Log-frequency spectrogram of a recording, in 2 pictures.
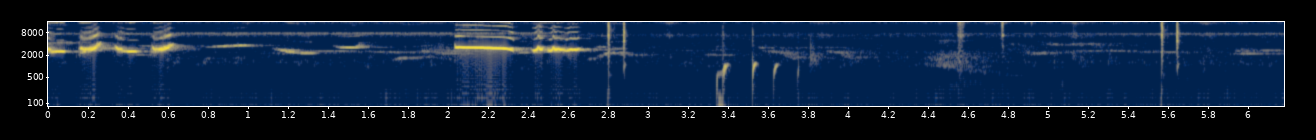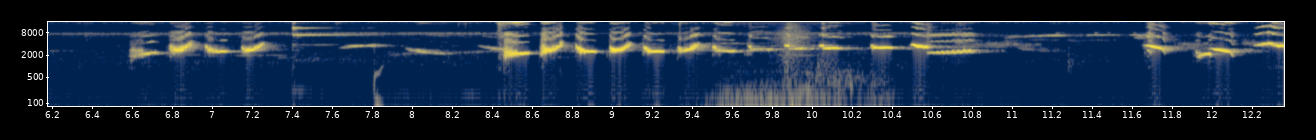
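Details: Oriental magpie-robin song played to stir another bird into singing: scattered whistled phrases, then a long fast series of rising chattering notes near the end, with a few clicks and a low thump between.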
